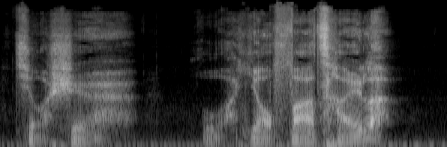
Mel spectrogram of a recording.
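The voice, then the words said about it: Short, low, clipped male voice. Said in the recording (Chinese): “他用短促而低沉的声音说”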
